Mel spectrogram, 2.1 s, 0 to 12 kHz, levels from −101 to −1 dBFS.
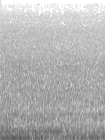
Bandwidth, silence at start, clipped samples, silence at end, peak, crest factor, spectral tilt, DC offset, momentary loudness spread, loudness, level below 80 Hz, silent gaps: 11 kHz; 0 s; under 0.1%; 0 s; -30 dBFS; 12 dB; -5.5 dB/octave; under 0.1%; 4 LU; -45 LUFS; -46 dBFS; none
